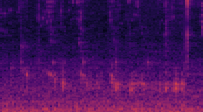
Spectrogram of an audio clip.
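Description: Wine being poured from a bottle into a stemmed wine glass: a faint trickling and dripping, over a steady low hum.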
